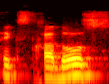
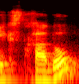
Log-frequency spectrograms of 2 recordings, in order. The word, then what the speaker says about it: extrados: Donc on ne prononce pas le S à la fin, on ne dit pas extrados et intrados. Voilà, donc ça se lit intrado et extrado, donc des plis.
